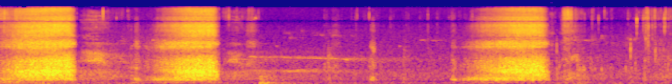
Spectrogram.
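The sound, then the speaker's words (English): A grumpy wild blue-tongued skink, breathing heavily, hisses three times, loud breathy bursts, two in quick succession and a third after a quiet pause, with no talking. “Oh yeah, that hiss.”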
